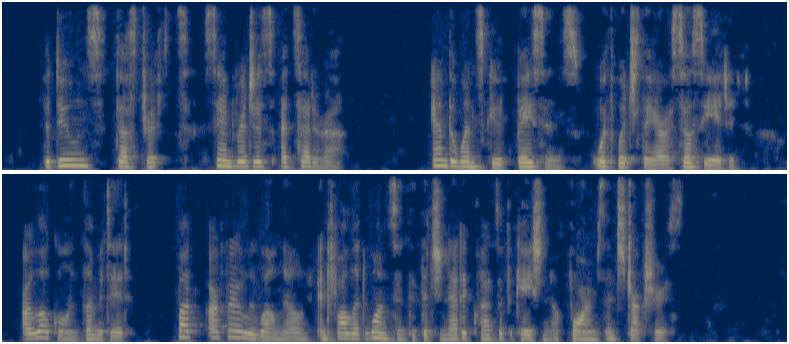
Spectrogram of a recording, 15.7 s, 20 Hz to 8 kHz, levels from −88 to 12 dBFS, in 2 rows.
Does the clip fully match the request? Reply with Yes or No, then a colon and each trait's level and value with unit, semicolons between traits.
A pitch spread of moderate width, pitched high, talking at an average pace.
Yes: average, 3.6 semitones; high, 215 Hz; average, 145 wpm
